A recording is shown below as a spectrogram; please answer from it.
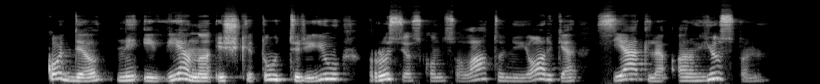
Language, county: Lithuanian, Kaunas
